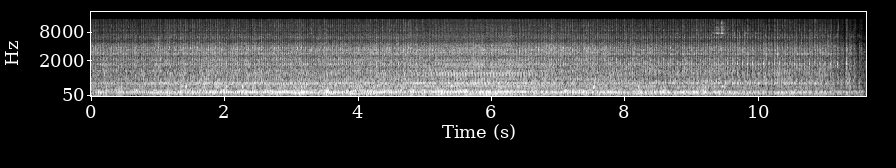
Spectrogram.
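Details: 1988 Johnson Evinrude 6 hp short-shaft two-stroke outboard, after a water pump impeller repair: it runs rough and lumpy about ten seconds, then fades and stalls from fuel starvation; the plastic-top carburetor is suspected.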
